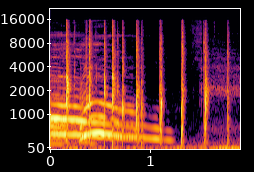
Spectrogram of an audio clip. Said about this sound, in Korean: 박수 한번 치고 시작할까요?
